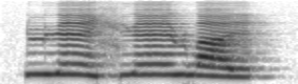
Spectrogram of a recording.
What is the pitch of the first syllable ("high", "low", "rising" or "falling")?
falling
